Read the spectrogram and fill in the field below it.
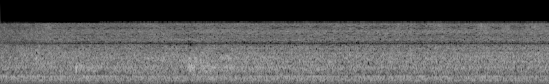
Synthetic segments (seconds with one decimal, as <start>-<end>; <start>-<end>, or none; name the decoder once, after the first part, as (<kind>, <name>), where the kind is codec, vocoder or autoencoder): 1.4-2.3 (codec, DAC)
